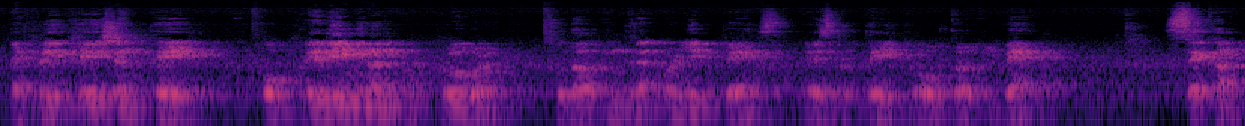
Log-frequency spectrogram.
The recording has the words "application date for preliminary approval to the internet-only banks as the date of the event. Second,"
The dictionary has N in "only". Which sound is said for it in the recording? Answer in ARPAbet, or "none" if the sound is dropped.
none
